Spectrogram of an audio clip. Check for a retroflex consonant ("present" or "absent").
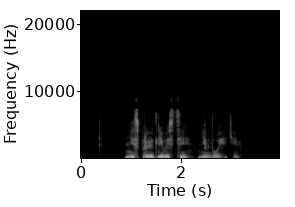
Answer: absent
